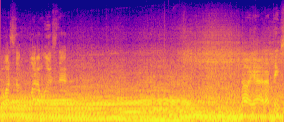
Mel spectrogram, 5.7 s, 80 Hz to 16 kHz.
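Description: Supercharged 1000 hp Ford Mustang engine accelerating hard, a loud close roar with rising harmonic sweeps and supercharger whine throughout, with brief voices over it.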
